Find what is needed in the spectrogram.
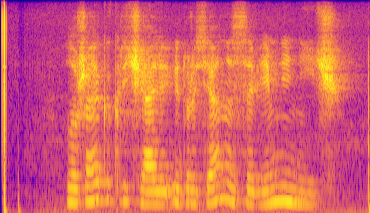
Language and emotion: Russian, neutral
